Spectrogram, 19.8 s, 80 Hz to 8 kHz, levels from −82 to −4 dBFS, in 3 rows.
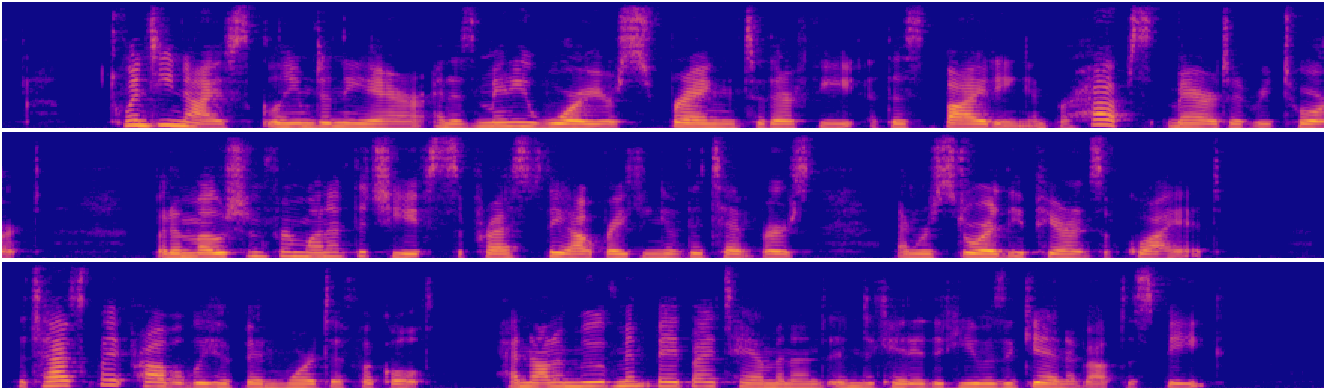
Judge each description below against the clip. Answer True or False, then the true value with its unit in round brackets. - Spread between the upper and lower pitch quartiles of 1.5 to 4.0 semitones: True (3.2 semitones)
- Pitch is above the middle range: True (205 Hz)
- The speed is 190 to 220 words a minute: True (195 wpm)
